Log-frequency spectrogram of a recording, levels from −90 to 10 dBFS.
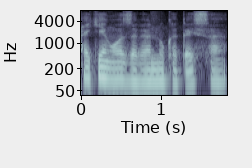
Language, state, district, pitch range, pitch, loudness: Kokborok, Tripura, Dhalai, 90-100 Hz, 95 Hz, -18 LUFS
